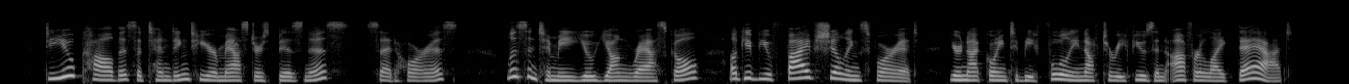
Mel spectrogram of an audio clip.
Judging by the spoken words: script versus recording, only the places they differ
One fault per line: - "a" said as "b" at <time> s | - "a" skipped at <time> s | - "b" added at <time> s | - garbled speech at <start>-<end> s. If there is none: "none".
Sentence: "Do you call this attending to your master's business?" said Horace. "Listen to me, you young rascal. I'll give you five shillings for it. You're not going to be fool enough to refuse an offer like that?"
none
